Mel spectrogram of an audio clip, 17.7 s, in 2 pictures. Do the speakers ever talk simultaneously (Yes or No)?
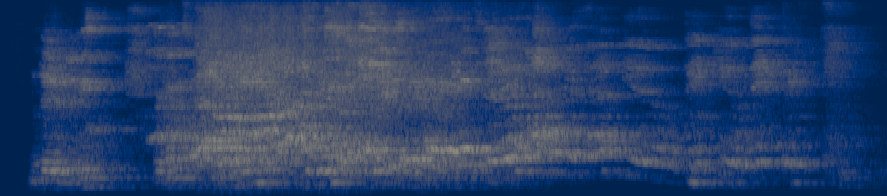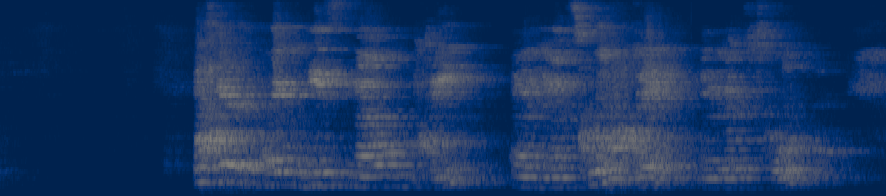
Yes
